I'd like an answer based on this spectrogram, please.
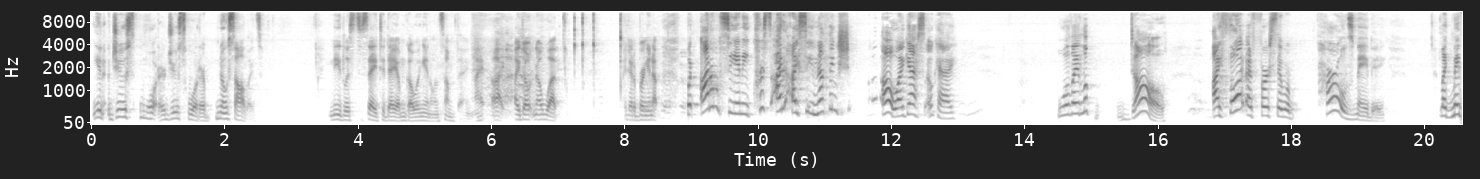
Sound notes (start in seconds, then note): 7.1 smacks lips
